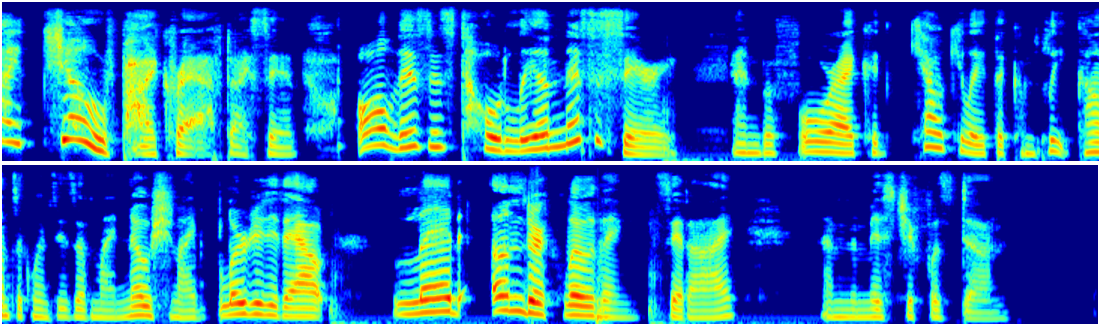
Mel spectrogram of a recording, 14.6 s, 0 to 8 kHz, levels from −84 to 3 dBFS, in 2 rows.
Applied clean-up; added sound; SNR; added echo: neural mask model Resemble Enhance denoiser.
